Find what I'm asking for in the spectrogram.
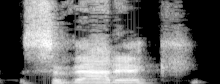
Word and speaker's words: Savadic: Today, she's presenting with Philip Savadic, the Americanized pronunciation of his name, which he endorsed.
